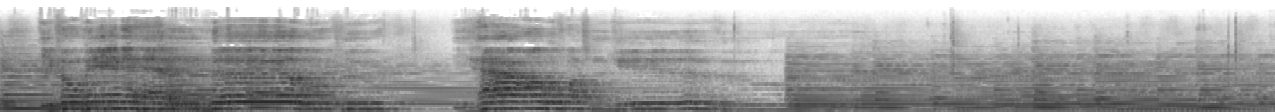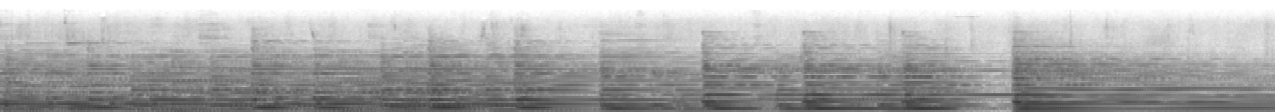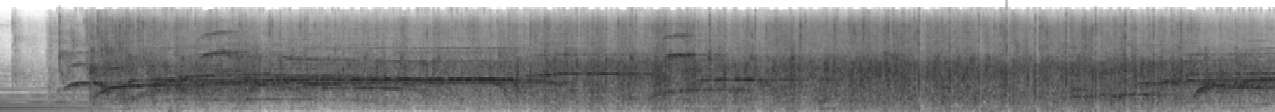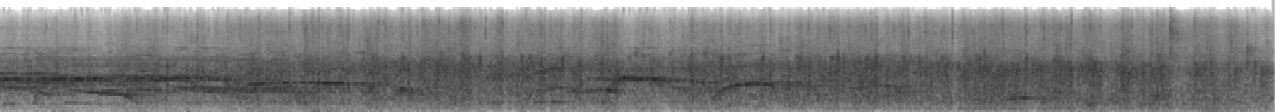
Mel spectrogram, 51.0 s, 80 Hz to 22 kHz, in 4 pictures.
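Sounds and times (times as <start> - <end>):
audience applause: 26.0 - 51.0
crowd cheering and whooping: 26.0 - 51.0.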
